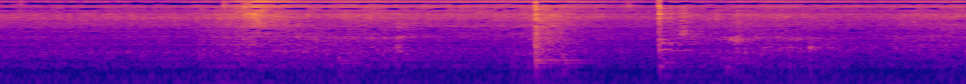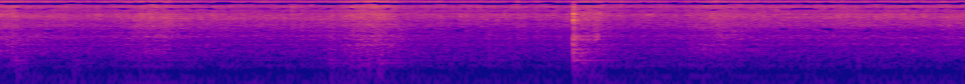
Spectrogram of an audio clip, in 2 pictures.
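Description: Chicken curry sizzling in a metal kadhai as a metal spatula stirs it, with a steady hiss. Three sharp knocks of the spatula against the pan stand out, two close together about a third of the way in and one near the end.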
